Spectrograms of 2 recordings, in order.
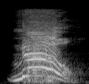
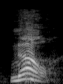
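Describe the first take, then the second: First: It is said loudly and forcefully. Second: It is said fairly mildly.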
